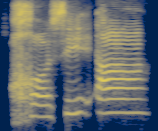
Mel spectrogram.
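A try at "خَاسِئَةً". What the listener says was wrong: Nggak ada yang panjang. Khosi'a. Khosi'a.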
